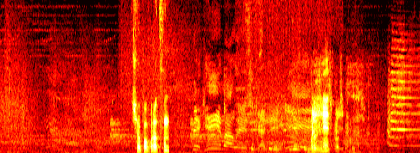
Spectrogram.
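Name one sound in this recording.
Magical spell effects chime and whoosh.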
